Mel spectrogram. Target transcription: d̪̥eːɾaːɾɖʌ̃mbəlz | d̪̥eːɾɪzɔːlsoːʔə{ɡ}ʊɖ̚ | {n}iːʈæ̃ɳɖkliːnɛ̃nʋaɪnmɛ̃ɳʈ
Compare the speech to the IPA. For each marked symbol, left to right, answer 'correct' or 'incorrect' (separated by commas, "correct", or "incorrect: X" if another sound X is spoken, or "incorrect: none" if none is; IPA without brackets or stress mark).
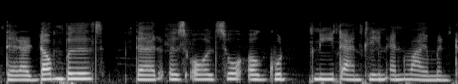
correct, correct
